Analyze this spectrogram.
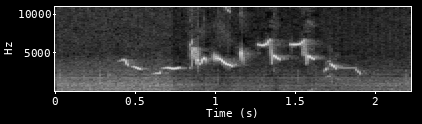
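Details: Prinia song in the wild: high, sharp chirps and twisted whistled notes in a lively, fast, varied sequence of about a second and a half, over faint background noise.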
